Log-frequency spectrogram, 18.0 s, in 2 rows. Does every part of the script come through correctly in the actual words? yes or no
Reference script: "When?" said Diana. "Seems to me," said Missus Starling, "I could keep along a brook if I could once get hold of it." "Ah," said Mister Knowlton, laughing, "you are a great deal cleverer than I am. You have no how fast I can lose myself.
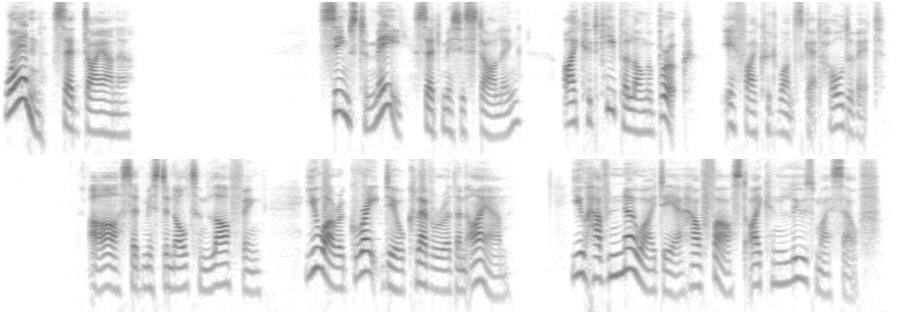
no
